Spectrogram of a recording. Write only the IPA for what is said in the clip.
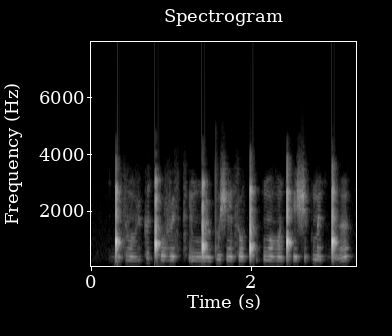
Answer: ɡ͡ǃɛ̃svə̃vyk əǃʰovøs t͡sʼẽmŋ͡ǃø tʷəʃẽ soǃʼokŋõʁʷẽ ǃʰeʃək mɛ̃kɡ͡ǃə̃

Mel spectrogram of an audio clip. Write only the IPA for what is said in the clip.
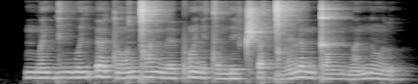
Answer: mbɐ̃lʲɡʲũŋulʲ ʔœtõ ɡ͡ǀaŋlø pʼõlʲɐtɛmɾʲʊlʲ t͡ʃʼɐɡ͡ǀɛ̃ lœŋtaŋmbɐ̃ nũl

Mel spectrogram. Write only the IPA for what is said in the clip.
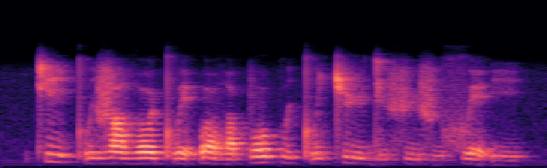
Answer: cʰikʷʼivæ ðˤykʷʼe ʔoðˤɯ pokʷikʷʼi cʰydy fyfi xʷeʔi

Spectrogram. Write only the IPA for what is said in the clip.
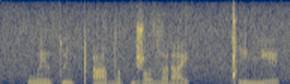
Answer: wetʷɨlʲ pʼɐ dˤɨpd͡ʒɵlʲzˤɵɾe | ǃinʲe

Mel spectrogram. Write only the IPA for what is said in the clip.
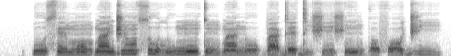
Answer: k͡po˧sɛ̃˨mɔ̃˨ bã˧d͡ʒɔ̃˦ so˦˨lu˨˦mũ˧tũ˨ bã˨no˨ba˨ɡɛ˧ di˧ʃe˧ʃĩ˧ bɔ˨fɔ˨˦ d͡ʒi˦˨

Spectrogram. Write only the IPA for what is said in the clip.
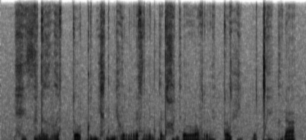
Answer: xe̤ θa̤dɐɣə̤vɣɐs tːolǃe̤ bʲɛ̤xdə̤bʲɛvo rɐsrɛdkɐd χə̤dʔəlːɔv rə̤tːɔl fʲe̤pːo ǀʰe̤kə̤ɗa

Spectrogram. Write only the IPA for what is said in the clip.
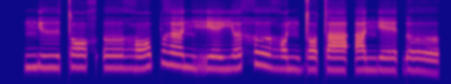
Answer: nʲɨːtɔːxʔɤː ɦɔːpɦɜːnʲrʲeː jəhɤːɦɔnʲ dɔt aʔanʲeː ɗɤ

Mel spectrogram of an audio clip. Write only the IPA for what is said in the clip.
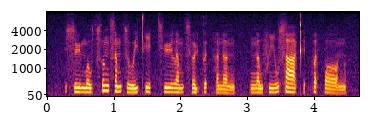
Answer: syː˨mo˨wt͡sʰʊ˥ŋ sɐ˥mt͡suː˨˥jt̪ʰiː˧t̚ t͡sʰyː˧lɐ˨˧mt͡sʰɵ˨˧ɥ kɵ˧t̚hɐ˨nɐ˨˩ŋ | ŋɐ˨˧wfiː˨˥wsaː˧ kʰɪ˨˥k̚pɐ˧t̚pɔː˨˩n

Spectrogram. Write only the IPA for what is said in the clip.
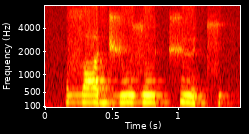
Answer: zˤed͡ʒuzu t͡ʃʉt͡s

